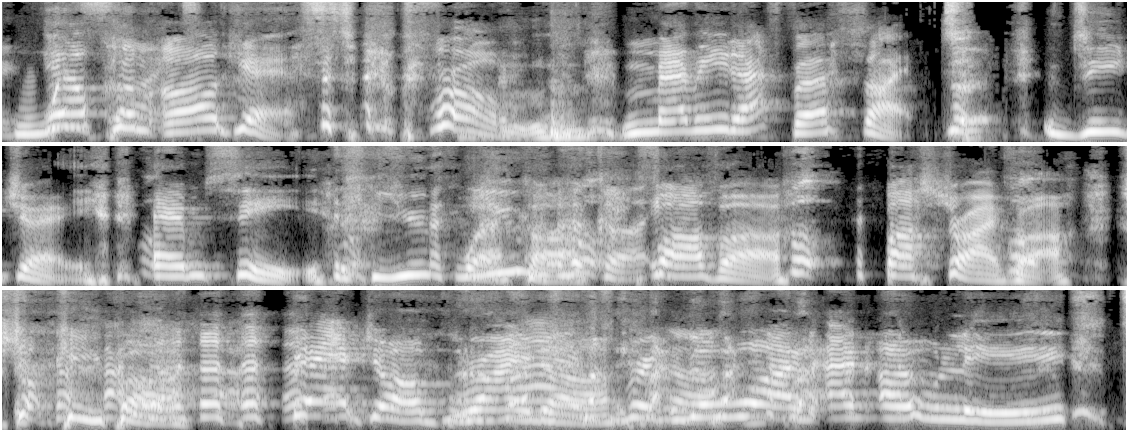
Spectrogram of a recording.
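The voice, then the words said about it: Announcer-style MC voice. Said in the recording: “in my best MC voice”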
